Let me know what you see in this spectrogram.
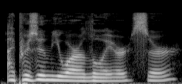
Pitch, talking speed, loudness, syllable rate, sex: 185 Hz, 230 wpm, -15 LUFS, 6.6 syllables/s, female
